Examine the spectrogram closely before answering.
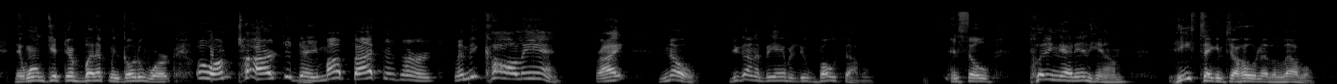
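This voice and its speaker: Someone with an American accent speaks at a moderate pace in an animated tone, pitch swinging very widely. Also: man, high pitch for a man. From East Texas. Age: 60s. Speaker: army veteran and veterans' claims coach. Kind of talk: interview.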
